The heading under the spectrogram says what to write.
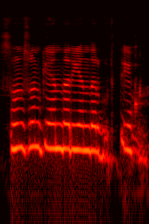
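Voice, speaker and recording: A rowdy young wife, drunk on bhang, hoots wildly and rambles about every insult she has suffered, played by a woman. It is a high cartoon-comedy voice with slurring, loose delivery. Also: steady tone, moderate pace, a little mellow. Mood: drunk aggrieved. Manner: slurring outbursts, wild hooting, rambling grievances. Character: daughter-in-law drunk on bhang, rowdy and aggrieved.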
